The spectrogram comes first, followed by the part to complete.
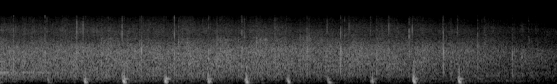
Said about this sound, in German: Hey, das sind, komm, gebt dem mal einen Applaus, den, den Musikern hier. Das sind wirklich leidenschaftliche Leute.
